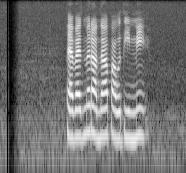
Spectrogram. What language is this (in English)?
Sinhala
